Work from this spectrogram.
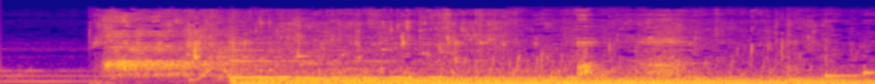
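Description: Water magic in an anime pouring a steady stream of water, beginning with a brief splash and settling into a continuous close gurgling pour with trickles and drips, no talking over it.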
